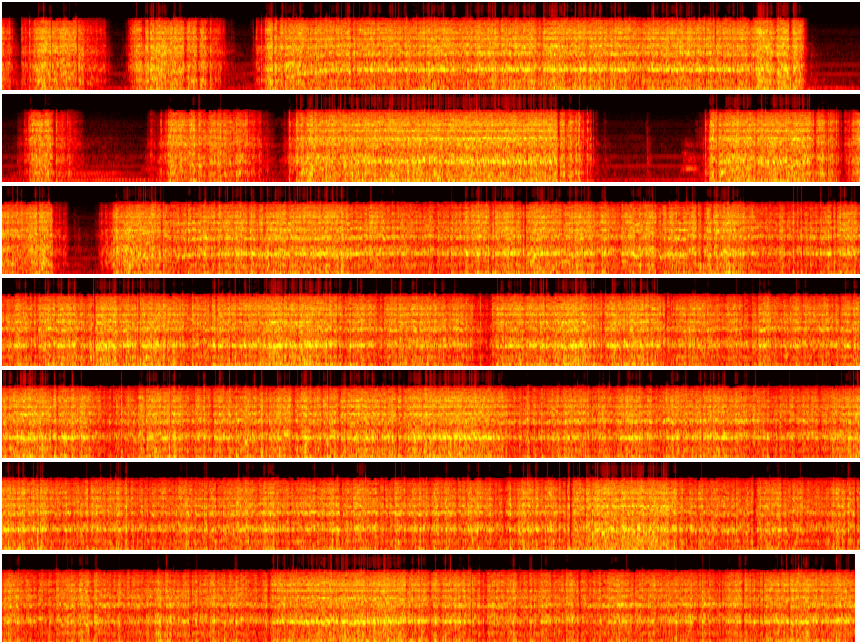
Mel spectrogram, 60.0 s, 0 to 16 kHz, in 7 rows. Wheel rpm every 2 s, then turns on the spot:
80, 120, 230, 220, 30, 90, 190, 60, 120, 150, 220, 230, 230, 240, 220, 220, 230, 230, 230, 220, 230, 230, 230, 240, 230, 230, 230, 220, 230, 230.
14-18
